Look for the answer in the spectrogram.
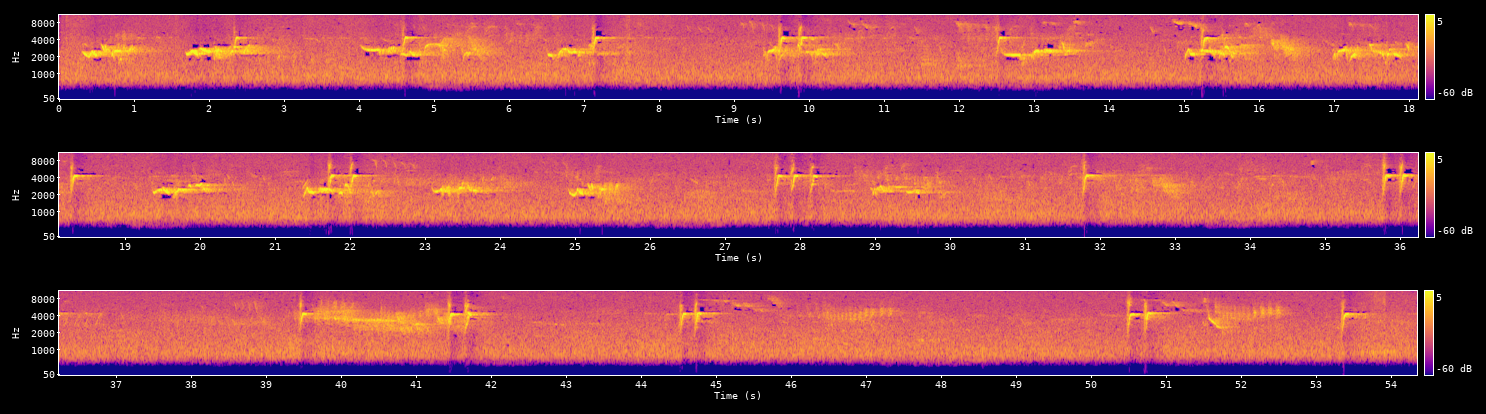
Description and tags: Walk through the woods in the spring in Denmark
birds, through, walk, woods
